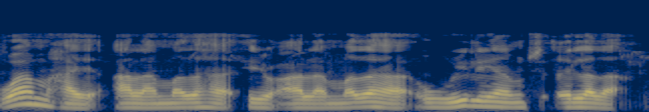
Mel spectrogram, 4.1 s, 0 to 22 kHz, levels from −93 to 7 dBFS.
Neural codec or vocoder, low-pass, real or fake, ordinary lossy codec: none; 7.2 kHz; real; none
